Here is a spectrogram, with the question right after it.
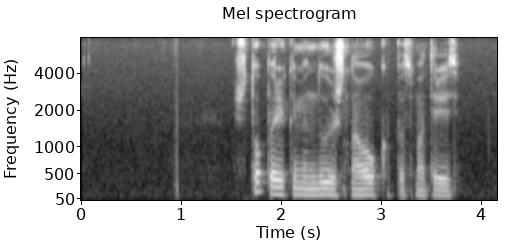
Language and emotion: Russian, neutral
